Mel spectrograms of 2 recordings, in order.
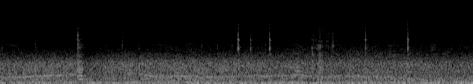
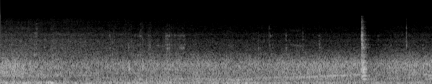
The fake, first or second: first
